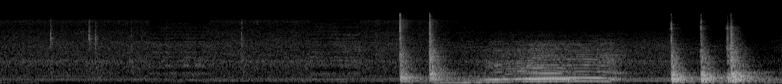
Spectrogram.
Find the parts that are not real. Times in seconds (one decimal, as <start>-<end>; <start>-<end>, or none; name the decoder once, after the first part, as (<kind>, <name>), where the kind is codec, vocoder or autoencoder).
1.5-2.1 (codec, SNAC); 3.1-3.6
